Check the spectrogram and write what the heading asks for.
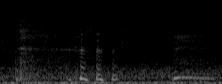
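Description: Faint, brief human voice sounds: a few short murmurs about a second in and a short vocal sound near the end, over a steady low background rumble.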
